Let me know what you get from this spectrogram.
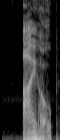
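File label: "I hope", English, male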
